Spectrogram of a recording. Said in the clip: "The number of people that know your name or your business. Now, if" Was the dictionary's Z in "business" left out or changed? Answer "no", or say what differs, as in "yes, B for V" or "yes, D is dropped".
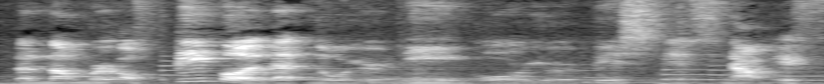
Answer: yes, S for Z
